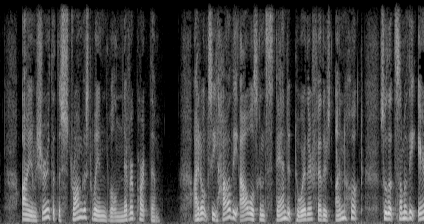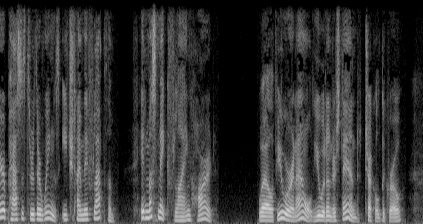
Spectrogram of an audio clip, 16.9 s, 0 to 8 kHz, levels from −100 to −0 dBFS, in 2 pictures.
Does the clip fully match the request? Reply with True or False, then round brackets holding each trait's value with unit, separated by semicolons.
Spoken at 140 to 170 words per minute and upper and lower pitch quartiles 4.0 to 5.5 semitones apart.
False (200 wpm; 5.1 semitones)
